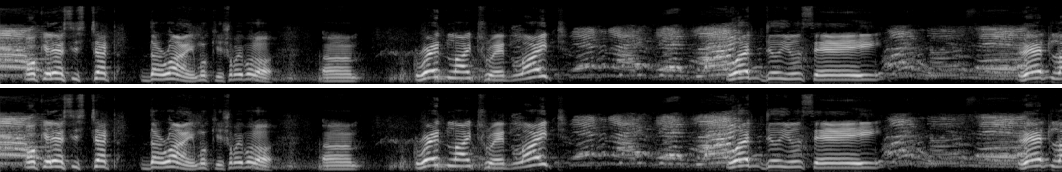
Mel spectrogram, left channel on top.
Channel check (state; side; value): identical; both; correlation 1.00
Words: Okay, let's start the rhyme. Okay, সবাই বলো red light, red light. What do you say? Red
